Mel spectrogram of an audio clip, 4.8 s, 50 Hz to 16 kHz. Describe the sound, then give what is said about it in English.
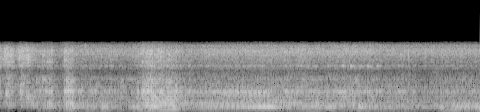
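A truck engine cranks and catches with a rising roar, then settles into a steady, fairly loud rumble as the truck pulls away with a sled sticking about 2 feet off its back. No one speaks. “Let's get in the truck and go.”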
